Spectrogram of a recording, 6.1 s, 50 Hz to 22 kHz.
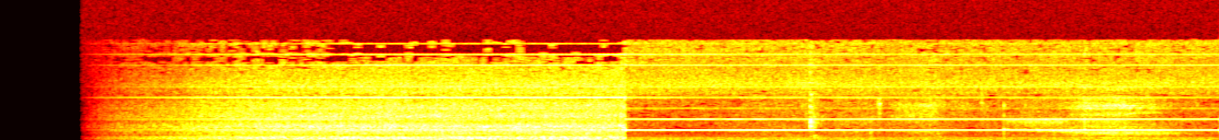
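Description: A faint, steady high-pitched whine from a toroidal transformer circuit being pulsed at about 1.6 kHz. Over the first half there is a rushing noise, which cuts off suddenly about three seconds in.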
